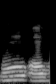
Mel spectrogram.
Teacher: ओ का उच्चारण स्थान कंठोष्ठ है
